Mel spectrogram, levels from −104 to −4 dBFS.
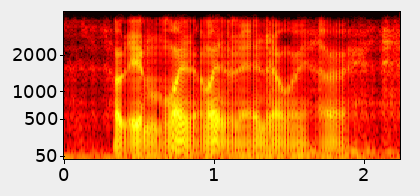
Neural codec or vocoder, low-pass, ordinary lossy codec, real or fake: autoencoder, 22.05 kHz, a latent of 192 numbers a frame, VITS, trained on many speakers; 3.6 kHz; Opus, 64 kbps; fake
